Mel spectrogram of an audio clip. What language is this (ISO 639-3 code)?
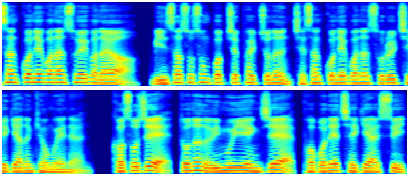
kor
